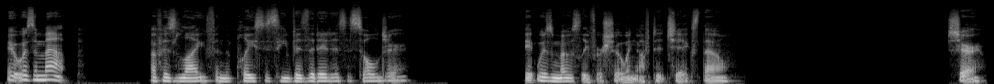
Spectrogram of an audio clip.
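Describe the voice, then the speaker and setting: A guarded, seductive woman from a video game, weary of the world. Her low voice is full of fry and moves slowly, with wry hesitations. The tone is dark and mellow. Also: dry recording, studio quality, heavily acted. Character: world-weary, guarded, seductive disco-dancer woman recounting a dead lover. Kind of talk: video game dialogue acting.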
